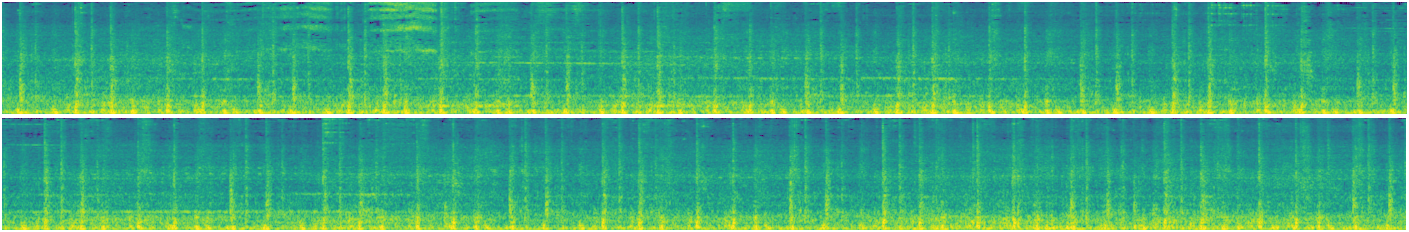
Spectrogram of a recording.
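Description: Indian Railways express passenger coaches rolling past close by at speed, their wheels clattering steadily over the rail joints, with a faint thin squeal from the wheels now and then.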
